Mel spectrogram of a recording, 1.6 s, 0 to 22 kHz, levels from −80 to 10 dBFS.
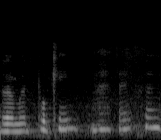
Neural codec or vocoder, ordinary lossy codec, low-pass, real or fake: codec, 24 kHz, 0.9 kbps, WavTokenizer, medium speech release version 1; none; 7.2 kHz; fake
